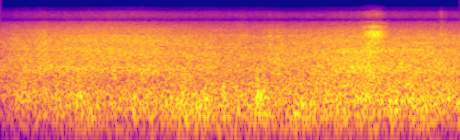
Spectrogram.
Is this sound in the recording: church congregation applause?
no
